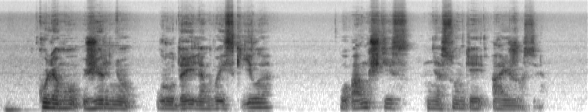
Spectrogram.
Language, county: Lithuanian, Vilnius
